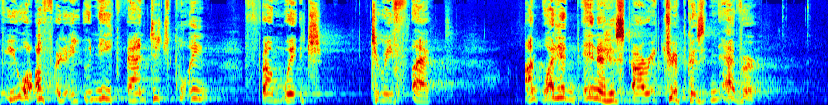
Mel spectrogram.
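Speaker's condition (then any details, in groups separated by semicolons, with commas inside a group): Dysphonia; still preaches with this voice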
